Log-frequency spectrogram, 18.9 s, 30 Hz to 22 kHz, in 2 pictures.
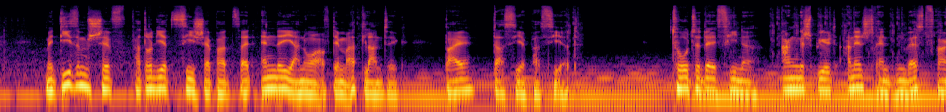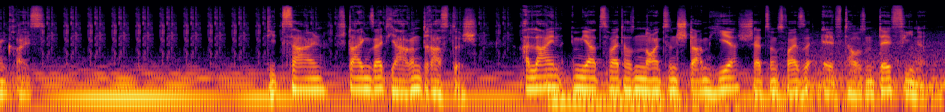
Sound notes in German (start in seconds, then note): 9.5 Fotoklicken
